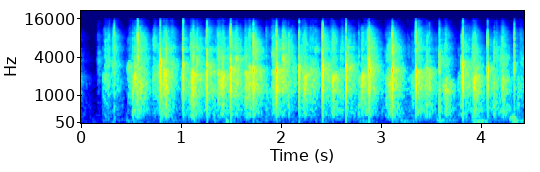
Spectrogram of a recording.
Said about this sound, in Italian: Un applauso fortissimo per Dolo.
